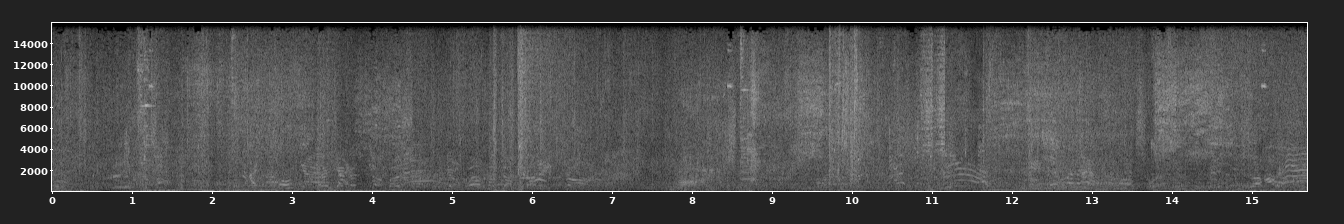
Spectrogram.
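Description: Swords clang and slash against enemies.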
